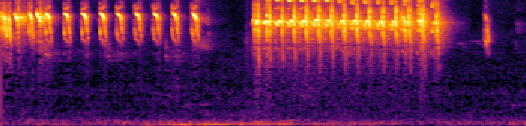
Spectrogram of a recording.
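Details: Male and female velvet-fronted nuthatch calling for luring wild birds. About nine sharp high chips come in quick succession, then a long dense rattling trill and one final chip.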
